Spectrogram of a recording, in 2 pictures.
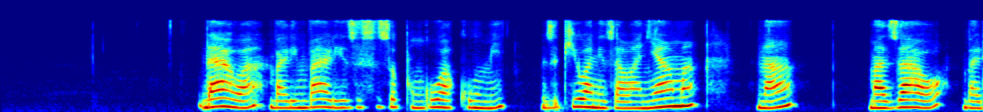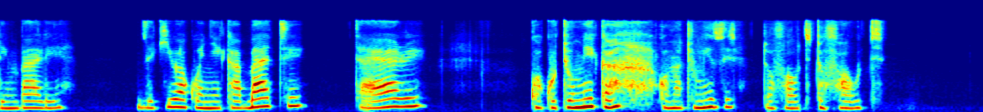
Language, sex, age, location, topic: Swahili, female, 18-24, Dar es Salaam, agriculture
